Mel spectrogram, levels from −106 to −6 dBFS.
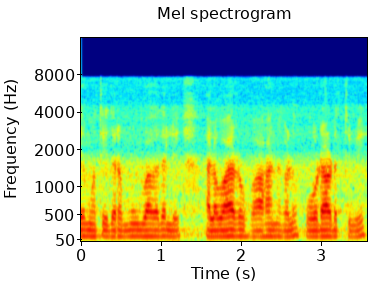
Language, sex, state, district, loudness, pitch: Kannada, male, Karnataka, Koppal, -16 LUFS, 110 Hz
